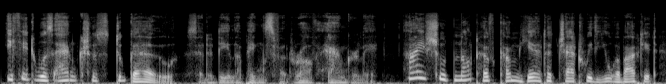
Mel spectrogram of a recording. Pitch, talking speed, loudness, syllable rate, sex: 140 Hz, 205 wpm, -19 LUFS, 5.3 syllables/s, male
